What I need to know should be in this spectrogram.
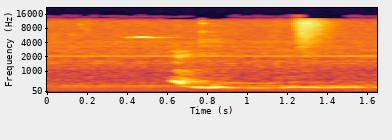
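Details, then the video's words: Two older Neapolitan Mastiffs, Neo and Cleo, aged six and five, playing together at home; a single sharp yelp that drops into a long, low, wavering whine lasting about a second. "Neo Dad and Neapolitan Mastiff Mum Cleo Play like Teenagers!"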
